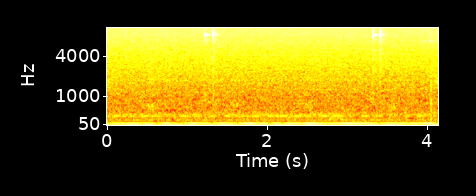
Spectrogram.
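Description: Two faint computer mouse clicks, about a second in and near the end, over a low steady hum and otherwise near silence.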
